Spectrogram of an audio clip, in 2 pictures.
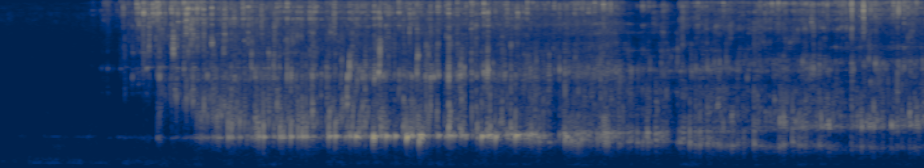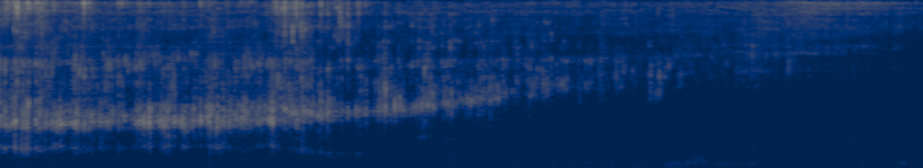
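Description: A fizzy orange drink being poured into a stemmed glass, starting about a second in: the pitch of the pour rises steadily as the glass fills. The pour tapers off after about thirteen seconds, leaving faint fizzing.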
